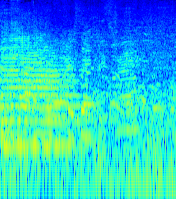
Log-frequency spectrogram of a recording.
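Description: A horn sounding one steady, level note that stops about a second in, over crowd voices.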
